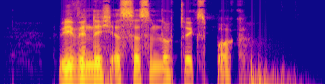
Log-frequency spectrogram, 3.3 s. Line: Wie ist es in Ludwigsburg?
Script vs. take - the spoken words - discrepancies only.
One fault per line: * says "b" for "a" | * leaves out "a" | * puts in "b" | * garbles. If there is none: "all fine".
* puts in "windig"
